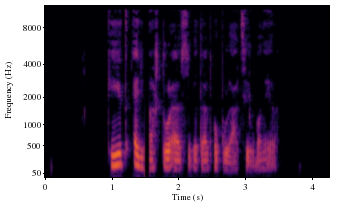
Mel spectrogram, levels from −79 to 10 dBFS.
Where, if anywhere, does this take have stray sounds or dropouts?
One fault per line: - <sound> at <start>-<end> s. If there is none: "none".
- dropout at 1.5-1.6 s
